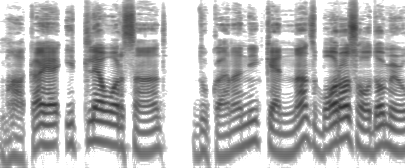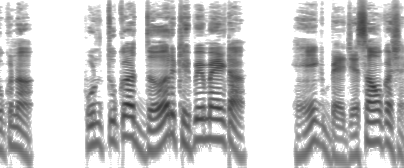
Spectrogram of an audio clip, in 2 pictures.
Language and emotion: Goan Konkani, disgusted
